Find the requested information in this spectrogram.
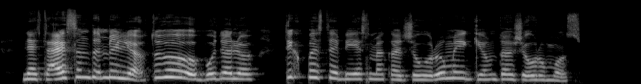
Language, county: Lithuanian, Kaunas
